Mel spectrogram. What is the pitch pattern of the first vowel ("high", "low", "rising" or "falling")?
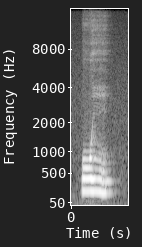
low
